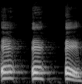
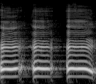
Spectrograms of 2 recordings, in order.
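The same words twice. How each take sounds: First: Each sound gets its own separate jolt of breath. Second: The three sounds share one steady push of breath. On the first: The speaker calls it wrong. "et pas eh, eh, eh. C'est pas trois à-coups au niveau du soutien" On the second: The speaker calls it right. "c'est le même soutien"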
